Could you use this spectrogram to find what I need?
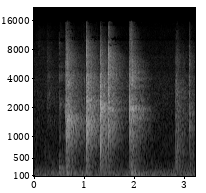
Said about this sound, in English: We want the resolution. That's what we want. But this morning, we're not getting the last two claps.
